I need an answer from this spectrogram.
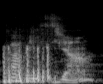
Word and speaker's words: Parisien: If I look at Parisien, okay, Parisien. Okay, now you might go, oh, hang on, Luke, but there's an en there. How come it isn't en? But that is just a specific ending. IEN is yan.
